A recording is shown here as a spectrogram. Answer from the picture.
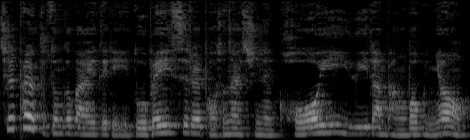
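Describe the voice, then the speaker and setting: A woman speaks with a dark, mellow tone and lively intonation, her voice somewhat breathy against audible room echo. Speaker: parenting and study coach. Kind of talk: advice talk to camera.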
